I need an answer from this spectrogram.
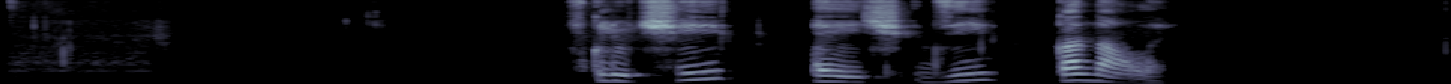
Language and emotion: Russian, neutral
